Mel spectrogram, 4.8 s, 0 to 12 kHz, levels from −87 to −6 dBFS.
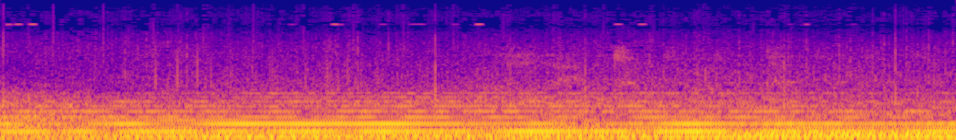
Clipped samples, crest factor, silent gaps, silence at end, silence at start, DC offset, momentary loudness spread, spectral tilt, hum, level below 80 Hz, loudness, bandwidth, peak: under 0.1%; 12 dB; none; 0 s; 0 s; under 0.1%; 3 LU; -9.5 dB/octave; none; -22 dBFS; -18 LUFS; 7.4 kHz; -4 dBFS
